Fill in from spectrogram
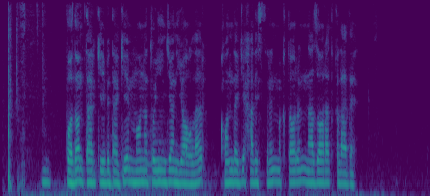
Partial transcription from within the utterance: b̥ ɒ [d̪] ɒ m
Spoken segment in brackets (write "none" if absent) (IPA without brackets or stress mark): d̪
